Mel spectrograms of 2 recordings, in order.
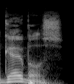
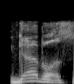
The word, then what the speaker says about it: Goebbels: get a real accurate print that's the accurate pronunciation Goebbels Goebbels Goebbels yes yes nobody knows were you talking about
